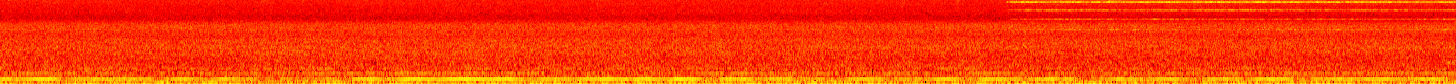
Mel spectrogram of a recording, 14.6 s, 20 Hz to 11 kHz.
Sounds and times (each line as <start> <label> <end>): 10.1 Train traveling through 14.5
